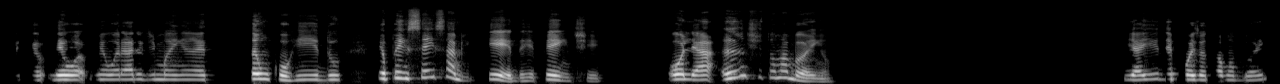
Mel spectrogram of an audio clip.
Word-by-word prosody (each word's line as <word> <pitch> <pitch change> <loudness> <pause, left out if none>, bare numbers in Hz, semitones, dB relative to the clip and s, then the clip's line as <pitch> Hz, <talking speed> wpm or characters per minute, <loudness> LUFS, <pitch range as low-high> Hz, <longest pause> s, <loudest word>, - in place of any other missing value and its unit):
É 410 - -29
que 205 0 -11
meu 215 0 +6
meu 225 0 -6
horário 230 +1 -5
de 225 +1 -15
manhã 220 -1 -7
é 215 0 -6 0.4
tão 250 0 +8
corrido. 215 0 -1 0.3
Eu 260 -2 +5
pensei 295 +4 0
sabe 275 - -3
o - - -36
quê 225 -10 +4
de 155 +2 -13
repente? 160 -5 -2 0.6
Olhar 225 -2 +3
antes 305 +12 +1
de 330 - -21
tomar 310 0 -5
banho. 145 - -3 2.9
E 215 0 -1
aí 230 +4 -2
depois 230 -2 -1
eu 210 - -1
tomo 210 -1 -9
banho 200 +3 -13
220 Hz, 130 wpm, -20 LUFS, 210-245 Hz, 2.9 s, tão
